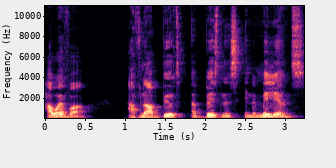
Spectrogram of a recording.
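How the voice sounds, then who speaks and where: With a Nigerian accent, a man speaks at a fairly quick pace and a fairly high pitch with lively intonation, on a very clean recording with a silent background. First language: a Nigerian language. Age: 40s. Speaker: property entrepreneur and podcast host. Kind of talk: casual chat.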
